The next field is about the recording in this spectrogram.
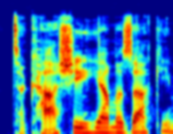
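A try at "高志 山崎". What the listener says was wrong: No, Takashi. So when you're pronouncing katakana, or any kind of Japanese words, right? Every I guess like syllable has to have the exact same time wasted on it. So if you drag it out like Takashi, the ka part is like too far. It's Takashi or Takashi Yamazaki. like it's all needs to be like succinct.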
